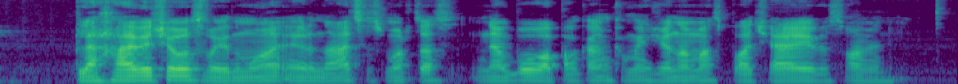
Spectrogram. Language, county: Lithuanian, Vilnius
